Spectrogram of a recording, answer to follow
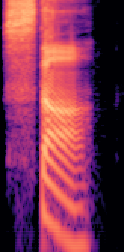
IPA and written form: stɑː (star)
